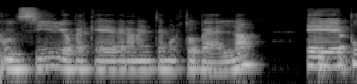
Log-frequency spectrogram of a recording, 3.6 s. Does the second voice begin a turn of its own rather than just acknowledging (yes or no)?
no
